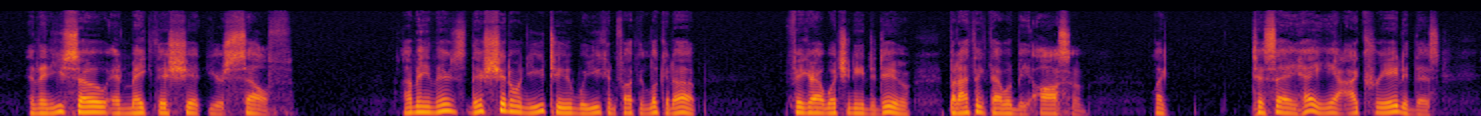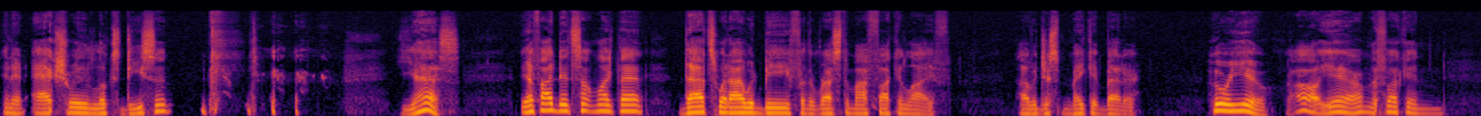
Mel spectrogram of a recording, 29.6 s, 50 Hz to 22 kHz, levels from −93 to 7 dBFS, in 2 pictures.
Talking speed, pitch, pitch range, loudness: 170 wpm, 135 Hz, 120-150 Hz, -21 LUFS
